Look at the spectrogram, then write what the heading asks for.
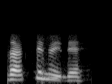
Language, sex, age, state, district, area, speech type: Kannada, female, 30-45, Karnataka, Mandya, urban, conversation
